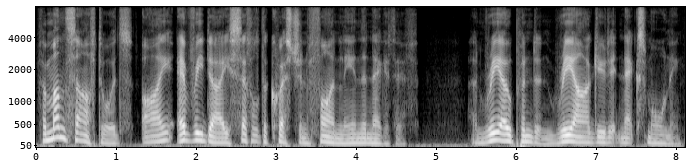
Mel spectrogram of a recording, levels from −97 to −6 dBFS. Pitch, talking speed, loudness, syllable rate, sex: 115 Hz, 150 wpm, -20 LUFS, 4.8 syllables/s, male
